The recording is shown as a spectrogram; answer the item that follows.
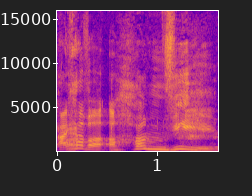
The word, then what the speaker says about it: Humvee: like i have a humvee right yeah that's right you put the accentuation on the last syllable googling it trying to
